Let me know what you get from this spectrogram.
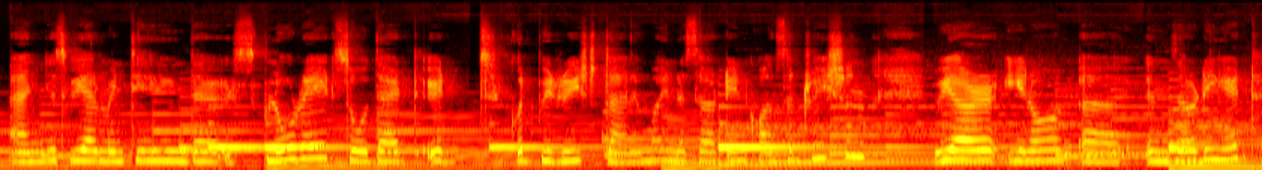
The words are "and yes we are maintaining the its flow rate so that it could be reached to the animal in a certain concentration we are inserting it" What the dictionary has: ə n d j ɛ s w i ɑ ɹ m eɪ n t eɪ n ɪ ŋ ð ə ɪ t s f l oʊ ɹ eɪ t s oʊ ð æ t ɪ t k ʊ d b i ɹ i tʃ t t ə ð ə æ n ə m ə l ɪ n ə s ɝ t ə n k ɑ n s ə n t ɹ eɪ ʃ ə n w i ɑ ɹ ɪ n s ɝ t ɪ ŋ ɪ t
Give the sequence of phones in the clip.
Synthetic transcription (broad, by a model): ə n d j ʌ s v i ɑ ɹ m eɪ n t eɪ n ɪ ŋ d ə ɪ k s p l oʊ ɹ eɪ t s oʊ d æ t ɪ t k ʊ d b i ɹ i tʃ t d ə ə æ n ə m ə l ɪ n ə s ɝ t ə n k ɑ n s ə n t ɹ eɪ ʃ ə n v i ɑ ɹ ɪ n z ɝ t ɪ ŋ ɪ t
